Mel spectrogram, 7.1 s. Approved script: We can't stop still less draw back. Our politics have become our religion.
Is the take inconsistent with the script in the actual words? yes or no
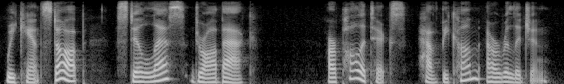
no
